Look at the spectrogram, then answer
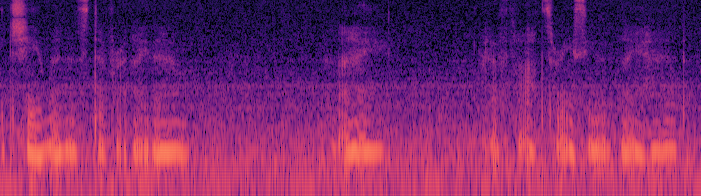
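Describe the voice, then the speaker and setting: The words come out very slowly, with noticeable background noise behind them. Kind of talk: soothing ASMR monologue addressed to an insomniac listener. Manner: whispered, soft, intimate.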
